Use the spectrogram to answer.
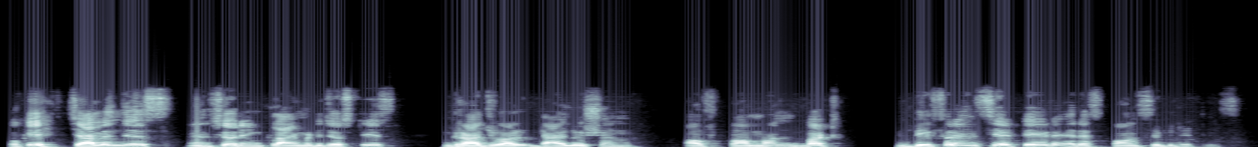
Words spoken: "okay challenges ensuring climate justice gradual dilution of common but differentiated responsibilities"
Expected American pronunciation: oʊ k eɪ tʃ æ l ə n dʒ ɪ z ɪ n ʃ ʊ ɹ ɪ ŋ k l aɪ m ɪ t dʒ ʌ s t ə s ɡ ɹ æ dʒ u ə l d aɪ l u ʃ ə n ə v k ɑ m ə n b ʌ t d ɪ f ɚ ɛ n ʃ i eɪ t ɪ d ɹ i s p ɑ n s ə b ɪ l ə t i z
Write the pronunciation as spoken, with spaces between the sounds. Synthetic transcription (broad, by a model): oʊ k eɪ tʃ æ l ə n dʒ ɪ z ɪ n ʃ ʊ ɹ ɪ ŋ k l aɪ m ɪ t dʒ ʌ s t ə s ɡ ɹ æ dʒ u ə l d aɪ l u ʃ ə n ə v k ɑ m ə n b ʌ t d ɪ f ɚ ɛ n s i eɪ t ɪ d ɹ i s p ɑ n s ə b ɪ l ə t i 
